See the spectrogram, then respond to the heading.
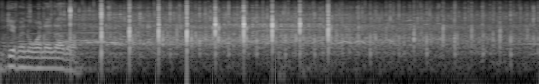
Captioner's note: attendees applauding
